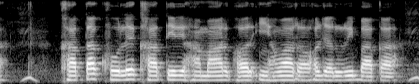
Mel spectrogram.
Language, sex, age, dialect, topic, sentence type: Bhojpuri, male, 18-24, Southern / Standard, banking, question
